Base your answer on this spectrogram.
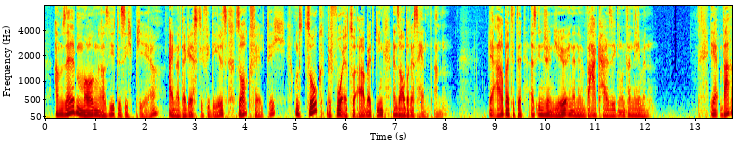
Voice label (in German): verlassene strasse, maenner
